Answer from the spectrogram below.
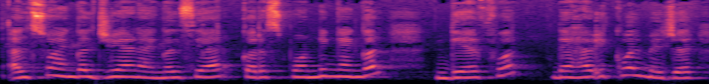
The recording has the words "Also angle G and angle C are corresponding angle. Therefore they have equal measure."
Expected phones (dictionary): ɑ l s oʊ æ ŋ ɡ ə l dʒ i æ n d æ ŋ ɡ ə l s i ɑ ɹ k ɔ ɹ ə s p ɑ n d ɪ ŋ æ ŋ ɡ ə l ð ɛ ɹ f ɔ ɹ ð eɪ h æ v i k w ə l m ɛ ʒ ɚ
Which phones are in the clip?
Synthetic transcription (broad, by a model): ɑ l s oʊ æ ŋ ɡ ə l dʒ i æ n d æ ŋ ɡ ə l s i ɑ ɹ k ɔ ɹ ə s p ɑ n d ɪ ŋ æ ŋ ɡ ə l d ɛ ɹ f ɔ ɹ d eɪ h æ v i k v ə l m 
